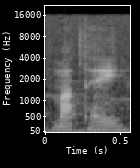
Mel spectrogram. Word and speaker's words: MATE: Ci, którzy są zainteresowani środowiskami graficznymi, mogą sobie wybrać GNOME, XFCE, KDE, Cinnamon, Mate, Matei, ale tak to się wymawia w sumie poprawnie, i środowisko LXDE.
